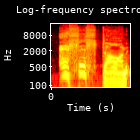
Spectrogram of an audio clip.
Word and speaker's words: Ellylldan: over the centuries but in wales the word ethisdan is spelt it's one word e double l y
